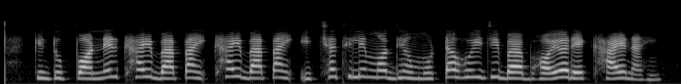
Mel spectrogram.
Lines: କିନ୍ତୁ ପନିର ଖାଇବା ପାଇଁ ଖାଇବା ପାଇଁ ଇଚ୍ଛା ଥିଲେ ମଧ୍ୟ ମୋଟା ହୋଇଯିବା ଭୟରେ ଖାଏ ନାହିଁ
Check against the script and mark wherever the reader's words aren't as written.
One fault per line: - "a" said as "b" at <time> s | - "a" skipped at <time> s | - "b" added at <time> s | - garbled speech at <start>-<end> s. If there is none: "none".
none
